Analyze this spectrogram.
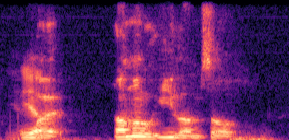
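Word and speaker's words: Tamil Eelam: But Tamil Elam, so it's spelt Tamil, but it's pronounced Tamil.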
